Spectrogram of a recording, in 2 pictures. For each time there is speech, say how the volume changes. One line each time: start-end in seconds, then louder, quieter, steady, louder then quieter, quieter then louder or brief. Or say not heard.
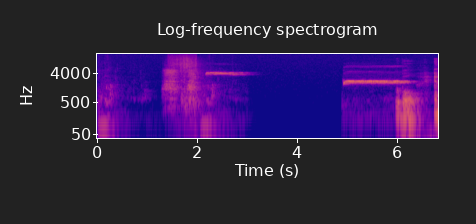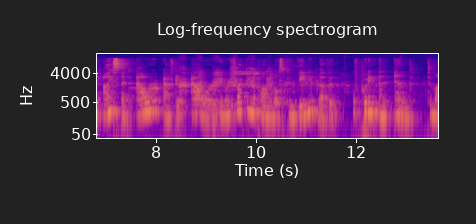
6.0-13.6 steady.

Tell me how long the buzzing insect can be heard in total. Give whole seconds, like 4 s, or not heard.
not heard.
